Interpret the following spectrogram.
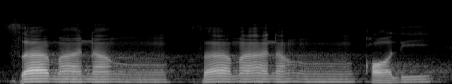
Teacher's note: tanwin bertemu dengan qaf ini hukumnya ikhfa, jadi disembunyikan tanwin ke dalam qaf sehingga bunyi tanwinnya menjadi samar-samar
